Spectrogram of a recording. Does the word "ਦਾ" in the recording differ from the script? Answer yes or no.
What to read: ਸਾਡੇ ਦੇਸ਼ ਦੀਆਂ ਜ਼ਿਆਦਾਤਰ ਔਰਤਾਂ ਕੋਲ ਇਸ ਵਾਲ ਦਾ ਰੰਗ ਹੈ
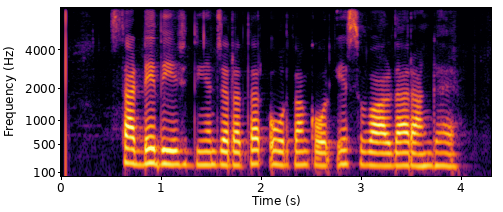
no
